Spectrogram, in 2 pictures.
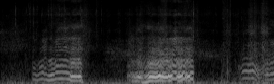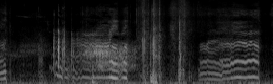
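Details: Alice, a pet fox, grumbling during play: five drawn-out, wavering, whiny cries with rich harmonics, separated by short pauses, plus one sharp scuffling burst near the end, indoors.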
